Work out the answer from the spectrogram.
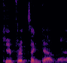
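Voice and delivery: high, loud playful scold; mock scolding. Telling Emily to stop ogling the ranger, mock scold. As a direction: tease her like a flustered friend. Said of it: "And I was like".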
